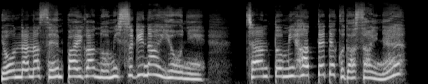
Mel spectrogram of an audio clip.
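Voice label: dialogue Japanese; Saiga12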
